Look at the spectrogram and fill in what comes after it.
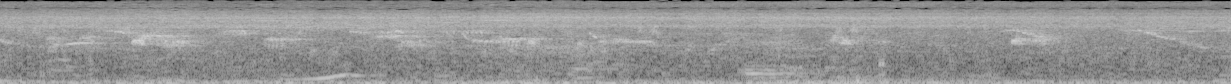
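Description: Small birds chirping in the background, many short high chirps and falling whistles, over a steady low rumble. A single low rising call comes about one and a half seconds in.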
